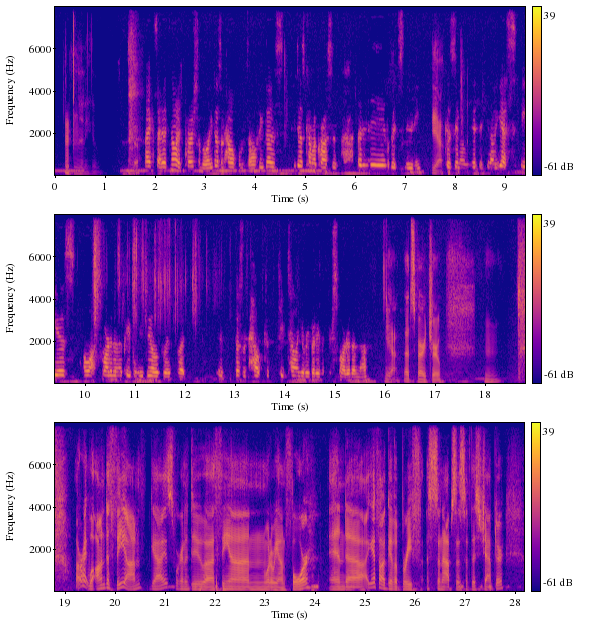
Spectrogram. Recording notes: Sorry for the poor audio quality in this episode.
